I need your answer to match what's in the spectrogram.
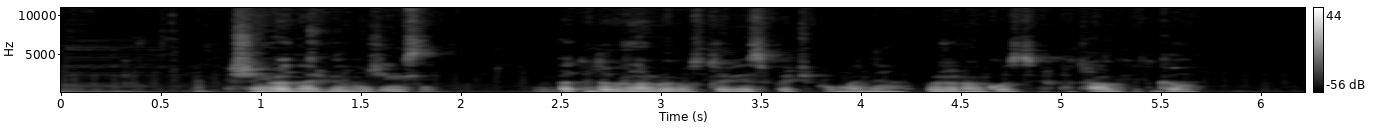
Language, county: Lithuanian, Marijampolė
